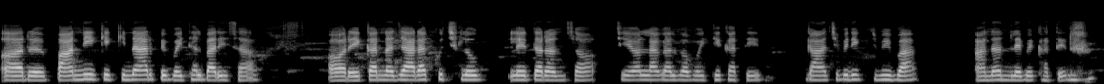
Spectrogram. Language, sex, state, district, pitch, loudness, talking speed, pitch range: Hindi, female, Jharkhand, Sahebganj, 210 Hz, -21 LUFS, 165 wpm, 200-220 Hz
